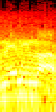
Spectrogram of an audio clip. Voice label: "minimum", GPWS; A32X; GPWS-OLD

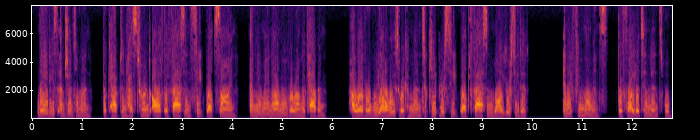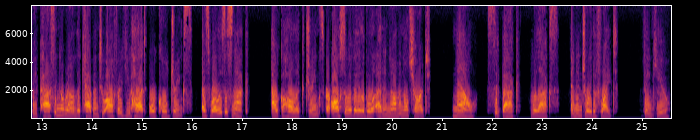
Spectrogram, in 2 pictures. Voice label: seatbelt, Announce; A320

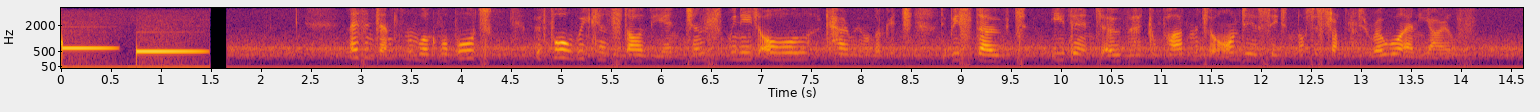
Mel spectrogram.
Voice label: welcome, announce; A350

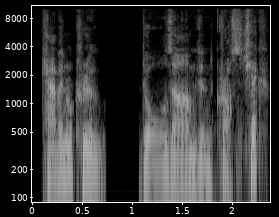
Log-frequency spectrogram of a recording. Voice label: doors depart, Announce; A32X

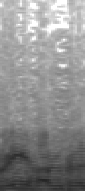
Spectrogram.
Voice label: altitude 300, GPWS; A32X

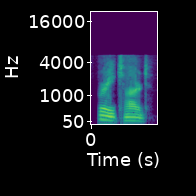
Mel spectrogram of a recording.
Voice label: "retard", mk viii

